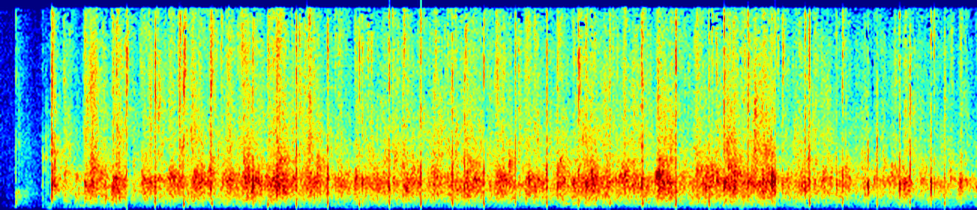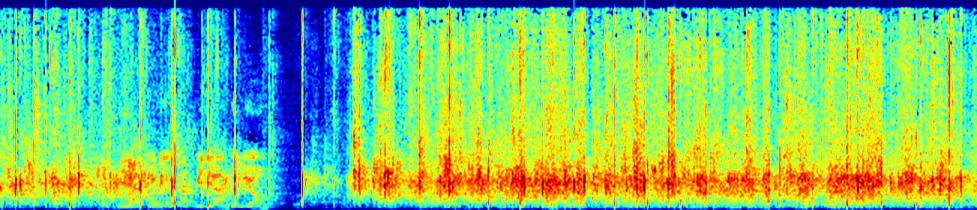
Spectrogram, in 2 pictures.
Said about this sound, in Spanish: voy a pedir primero a las personas que voy nombrando que os acerquéis aquí y al resto, si sois tan amables, que lo recibáis con un aplauso, porque lo que hacen en el día a día tiene un valor increíble para muchísimas personas.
